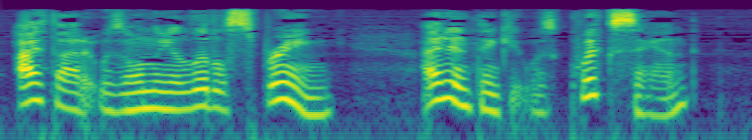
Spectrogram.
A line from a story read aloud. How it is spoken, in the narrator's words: he whispered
